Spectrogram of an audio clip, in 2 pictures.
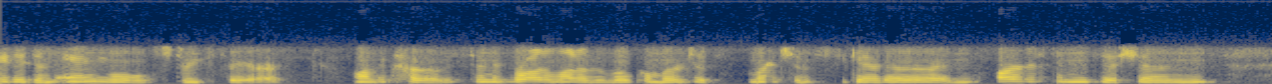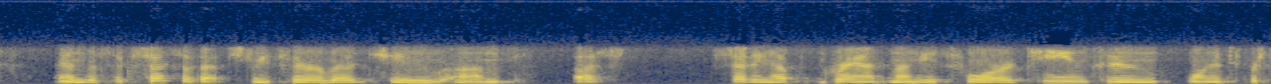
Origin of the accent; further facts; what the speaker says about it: Little Rock, Arkansas, United States; So, well, originally I came from Little Rock, Arkansas, and I grew up in a family that was very musical, both of my parents being musicians.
